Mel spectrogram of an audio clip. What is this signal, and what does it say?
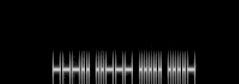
Morse code, heard as a keyed tone, about 50 wpm, 700 Hz. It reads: 8254
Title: Common Cut Numbers - 4-Digit 50wpm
